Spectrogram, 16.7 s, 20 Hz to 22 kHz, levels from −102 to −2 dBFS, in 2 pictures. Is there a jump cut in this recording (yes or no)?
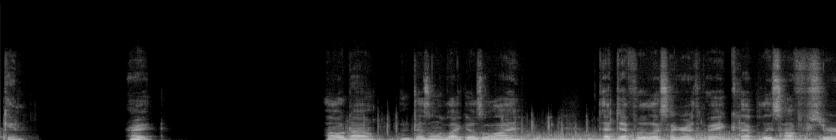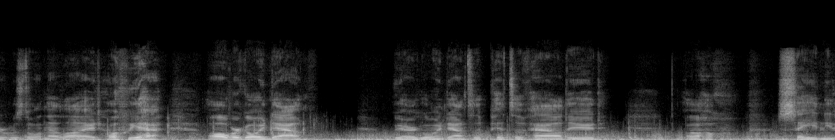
yes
